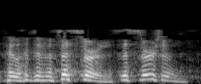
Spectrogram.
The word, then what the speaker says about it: Cistercian: Also, the Cistercians is how you say that one.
